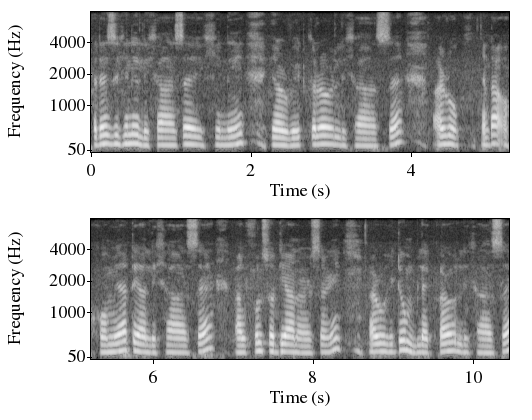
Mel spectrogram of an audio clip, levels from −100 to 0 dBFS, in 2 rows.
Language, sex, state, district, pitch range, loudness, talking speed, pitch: Assamese, male, Assam, Sonitpur, 155-180 Hz, -16 LUFS, 150 wpm, 165 Hz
